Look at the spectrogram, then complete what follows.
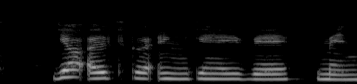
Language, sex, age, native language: Icelandic, female, 10, German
